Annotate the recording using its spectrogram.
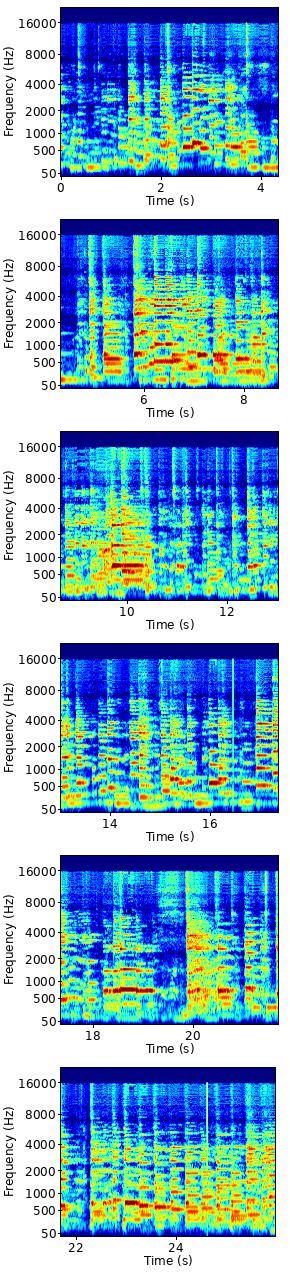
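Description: Two hollow-body archtop electric guitars playing jazz together: plucked single-note melody lines over chords and bass notes.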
